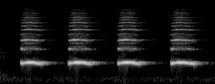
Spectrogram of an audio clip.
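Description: Four separate breathy recorder notes on the same pitch, each one blown on its own and evenly spaced with short gaps between them.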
